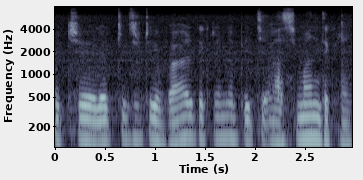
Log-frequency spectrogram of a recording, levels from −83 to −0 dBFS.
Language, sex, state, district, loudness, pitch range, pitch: Hindi, male, Bihar, Darbhanga, -31 LUFS, 120-135 Hz, 125 Hz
